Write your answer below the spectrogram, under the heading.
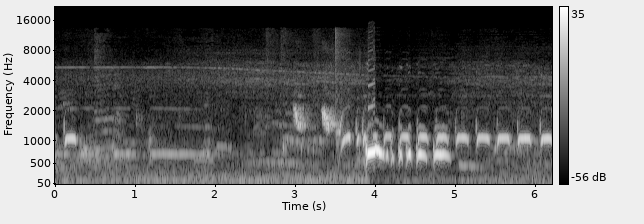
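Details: Zebra dove, Bangkok type, female calling a male softly. A few scattered coos, two higher notes, then a bold accented coo with a rolling burst and a closing string of short repeated coo notes.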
